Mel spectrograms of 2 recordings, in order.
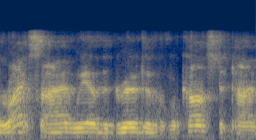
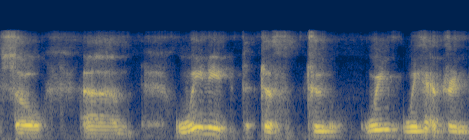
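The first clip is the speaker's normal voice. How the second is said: excited, eager stuttering; 3 semitones higher than usual. Explaining a step of a math solution: excited stuttering. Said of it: "I'm stuttering because I'm getting excited".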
